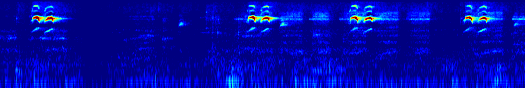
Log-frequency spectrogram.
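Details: Gouldian finch hen, unseen within the nest at night, dominating her blue male and keeping him waiting; clear high paired chirps, four pairs spaced a few seconds apart over quiet background.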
